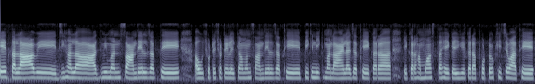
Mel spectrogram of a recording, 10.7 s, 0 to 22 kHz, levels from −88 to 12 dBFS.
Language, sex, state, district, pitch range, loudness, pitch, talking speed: Chhattisgarhi, female, Chhattisgarh, Korba, 210-225 Hz, -19 LUFS, 215 Hz, 135 wpm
